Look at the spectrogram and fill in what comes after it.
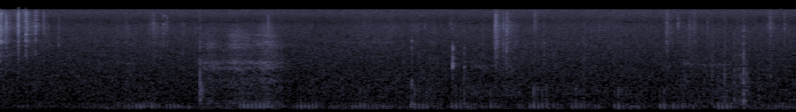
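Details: Bengal kitten purring softly close by: a low, steady rumble pulsing rhythmically throughout, with scattered small clicks and rustles over it.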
